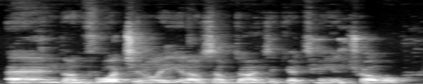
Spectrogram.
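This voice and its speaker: A man doing a stand-up comedy set on a brewery stage, talking in a brash, blunt New York manner with loud punchlines. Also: medium pitch, flat delivery, fast, a little hiss or hum. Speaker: stand-up comic. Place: brewery stage, live room. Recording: roomy live venue, mic at a distance.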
